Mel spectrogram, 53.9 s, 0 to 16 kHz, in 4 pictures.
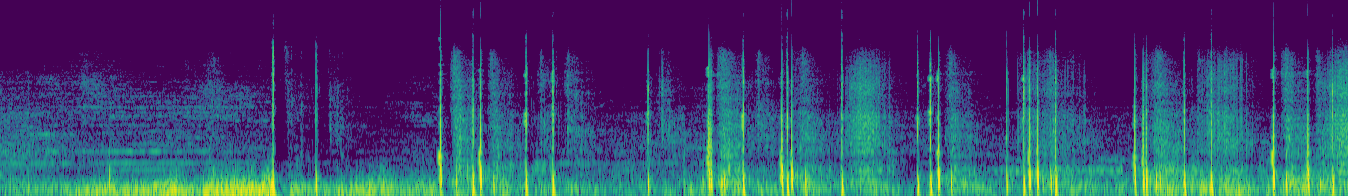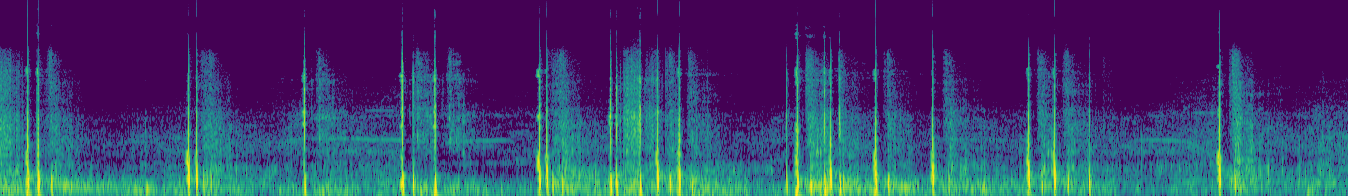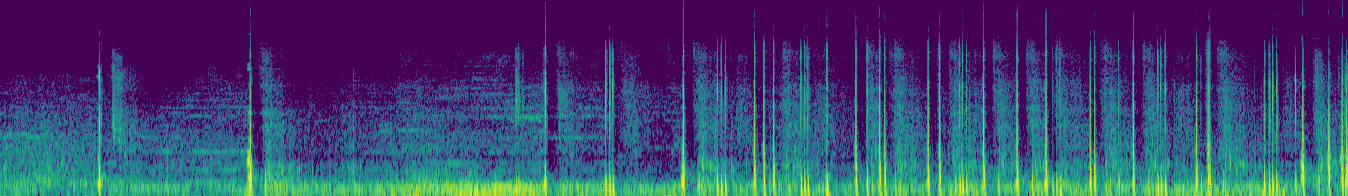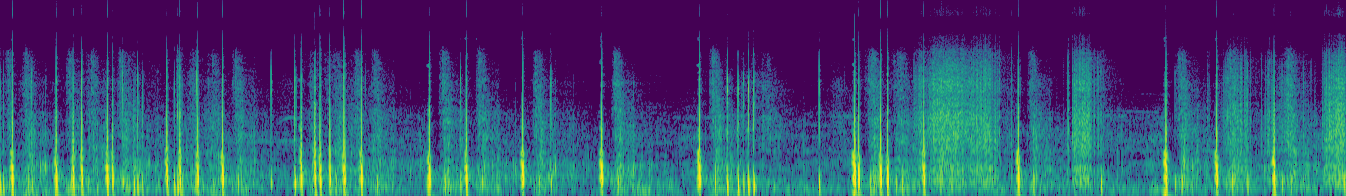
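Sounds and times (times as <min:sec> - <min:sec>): low rumble: 0:00.0 - 0:13.1, 0:22.1 - 0:41.2
fireworks bangs and crackles: 0:00.0 - 0:53.9.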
